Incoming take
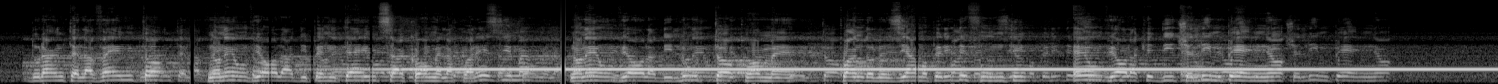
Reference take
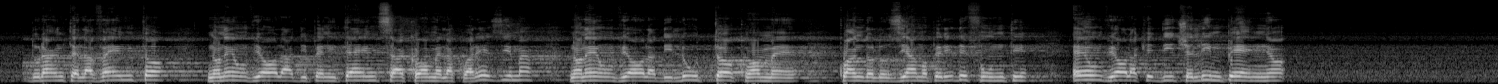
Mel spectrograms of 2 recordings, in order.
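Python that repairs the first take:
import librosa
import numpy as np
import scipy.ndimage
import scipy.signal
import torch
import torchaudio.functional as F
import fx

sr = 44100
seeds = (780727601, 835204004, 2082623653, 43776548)

y = fx.notch(x, sr, hz=710.0, q=30.0)
y = fx.fix_interpolate(y, sr, at_s=(1.9, 5.61), length_ms=44.0)
y = fx.fix_interpolate(y, sr, at_s=(2.69, 3.11, 3.7, 9.16), length_ms=22.0)
y = fx.fix_echo_inverse(y, sr, delay_ms=1072, level_db=-9.5)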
